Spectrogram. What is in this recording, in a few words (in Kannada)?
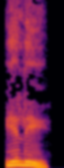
"ಎಲೇ", Kannada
